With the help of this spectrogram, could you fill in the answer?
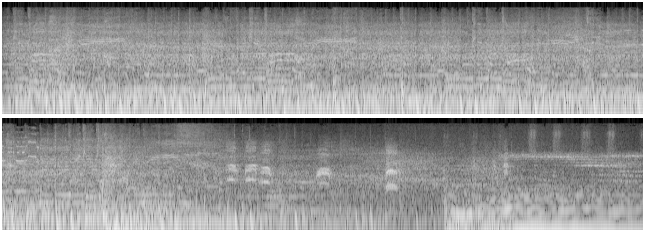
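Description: An industrial rock song plays loud and dense, with distorted guitars and driving instrumentation filling the whole stretch, thinning into a sustained low drone near the end. No one talks over it.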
